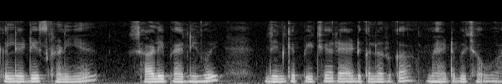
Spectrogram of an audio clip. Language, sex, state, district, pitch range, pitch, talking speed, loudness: Hindi, male, Delhi, New Delhi, 130-145 Hz, 130 Hz, 190 wpm, -16 LUFS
